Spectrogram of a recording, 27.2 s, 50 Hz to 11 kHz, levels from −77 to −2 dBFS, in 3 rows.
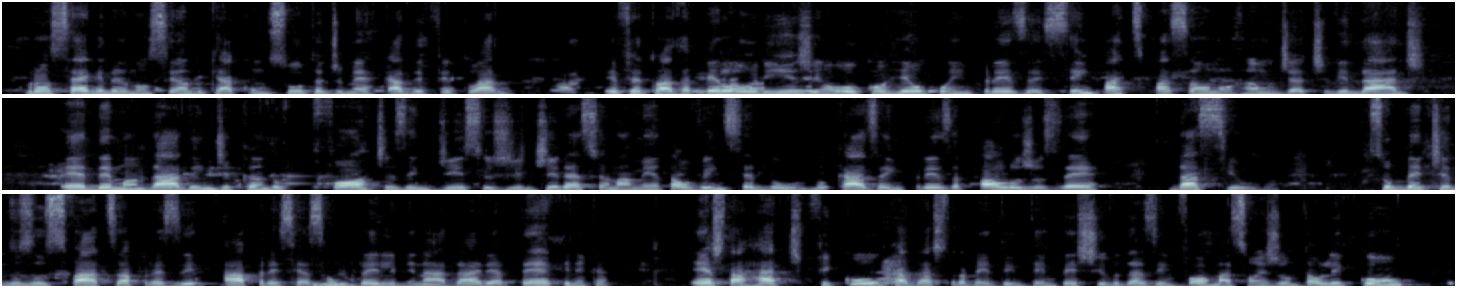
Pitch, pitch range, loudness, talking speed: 210 Hz, 190-235 Hz, -26 LUFS, 125 wpm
